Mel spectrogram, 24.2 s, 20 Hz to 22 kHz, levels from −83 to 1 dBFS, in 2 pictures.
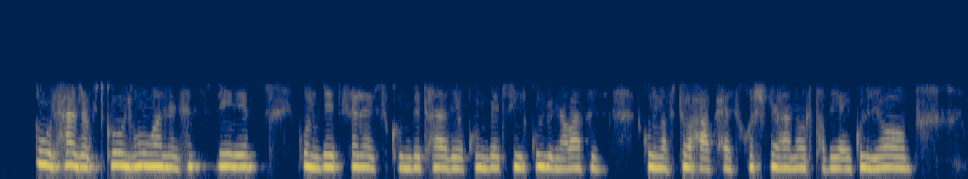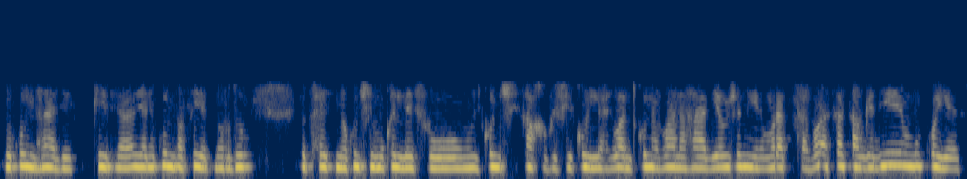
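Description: Throughout, the speech sounds buzzy and synthetic, with nothing above 3.8 kHz: heavy AMR narrowband mobile codec damage, consistent with a rate near 6.7 kbps.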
